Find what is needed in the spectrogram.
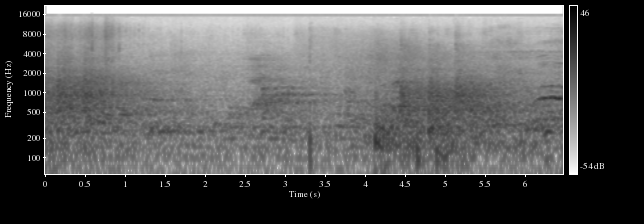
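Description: Indistinct voices and general noise in a large hall, with a sudden thump about four seconds in.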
